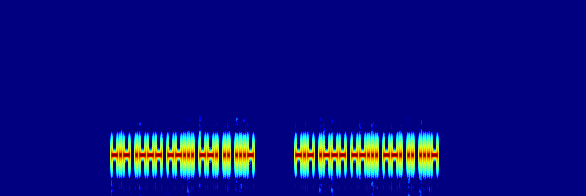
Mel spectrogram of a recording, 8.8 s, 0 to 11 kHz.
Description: Morse code, heard as a keyed tone, about 40 wpm, 700 Hz. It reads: KJ7GIV KJ7GIV
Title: USA Call Signs - 6 Characters - Repeated 2x - 40wpm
